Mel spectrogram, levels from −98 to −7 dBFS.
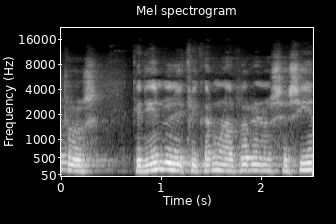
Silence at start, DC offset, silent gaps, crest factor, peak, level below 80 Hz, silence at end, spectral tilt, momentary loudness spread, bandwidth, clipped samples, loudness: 0 s; under 0.1%; none; 14 dB; -4 dBFS; -72 dBFS; 0 s; -6 dB/octave; 9 LU; 11.5 kHz; under 0.1%; -20 LUFS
